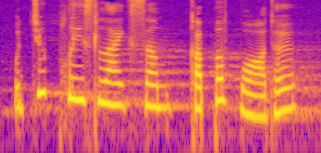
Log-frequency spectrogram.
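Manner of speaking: quick, proper Boston accent with r sounds dropped. Explaining american regional accents, boston accent, no r sounds. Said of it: "比较一板一眼，有那种英式绅士腔的不发R 的音，它是波士顿口音。".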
